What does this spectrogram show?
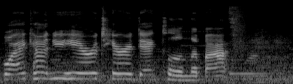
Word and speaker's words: pterodactyl: can't you hear a pterodactyl in the box because the p is silent yeah i like that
